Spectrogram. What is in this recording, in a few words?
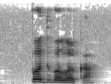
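"пӧдвӧлӧка", Komi, female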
